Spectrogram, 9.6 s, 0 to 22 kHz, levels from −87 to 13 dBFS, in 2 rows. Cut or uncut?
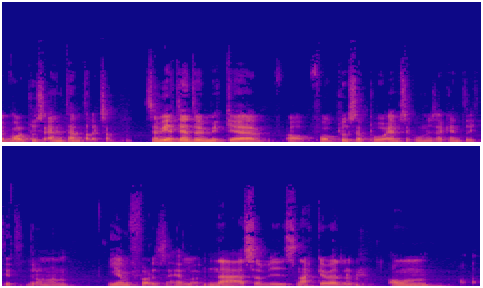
uncut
